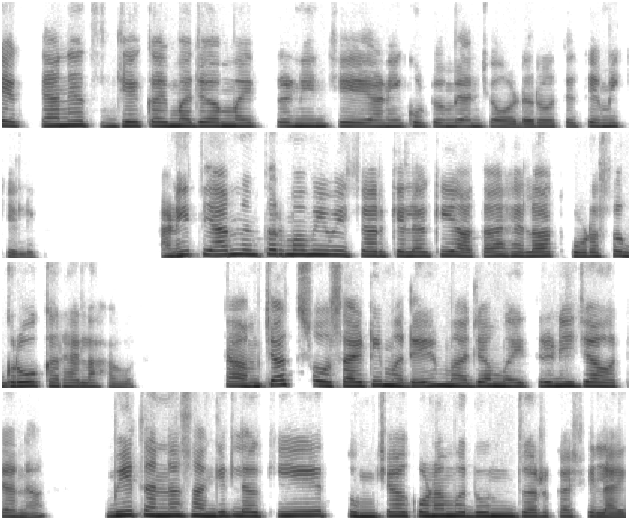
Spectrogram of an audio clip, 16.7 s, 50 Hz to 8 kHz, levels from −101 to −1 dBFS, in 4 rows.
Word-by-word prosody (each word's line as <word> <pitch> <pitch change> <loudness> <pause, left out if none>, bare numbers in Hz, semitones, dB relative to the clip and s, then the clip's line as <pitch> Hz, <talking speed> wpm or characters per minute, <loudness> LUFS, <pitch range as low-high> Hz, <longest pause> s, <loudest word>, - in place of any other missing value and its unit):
एकट्यानेच 245 +1 0 0.2
जे 240 0 +1
काही 235 -1 -1
माझ्या 230 0 -1
मैत्रिणींचे 215 -1 -1
आणि 200 0 -3
कुटुंबियांचे 205 -1 -6
ऑर्डर 185 0 -5
होते 195 +1 -7
ते 215 - -3
मी 210 +1 -2
केले. 150 -5 -9 0.8
आणि 235 +5 0
त्यानंतर 295 +1 -1
मग 300 0 +2
मी 295 0 +4
विचार 255 -2 -2
केला 240 -1 -1
की 255 0 -2
आता 230 +1 -3
ह्याला 235 0 -1 0.2
थोडंसं 215 +2 -3
ग्रो 230 +2 +4
करायला 205 -3 -2
हवं. 170 -2 -8 0.6
तर - - -4
आमच्याच 245 +6 +1
सोसायटीमध्ये 235 -3 +2
माझ्या 230 -1 +3
मैत्रिणी 225 +2 +3
ज्या 235 -1 +1
होत्या 200 -1 -2
ना 185 +1 -4 0.5
मी 255 +3 +5
त्यांना 250 -1 +5
सांगितलं 235 -1 +2
की 255 +1 +1 0.2
तुमच्या 225 +2 +2
कोणामधून 225 -2 +4
जर 210 -1 -2
का 205 - -4
शिलाई 190 -2 -3
225 Hz, 150 wpm, -25 LUFS, 205-245 Hz, 0.8 s, मी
